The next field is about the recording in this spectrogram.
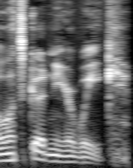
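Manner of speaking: ordinary delivery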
